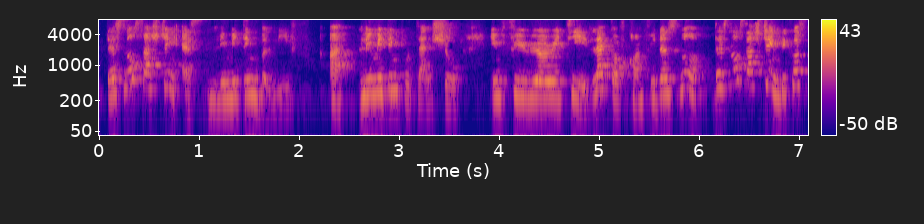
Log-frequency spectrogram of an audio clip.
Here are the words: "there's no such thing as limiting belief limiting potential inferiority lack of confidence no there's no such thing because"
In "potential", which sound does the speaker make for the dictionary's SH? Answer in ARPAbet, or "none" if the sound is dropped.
SH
